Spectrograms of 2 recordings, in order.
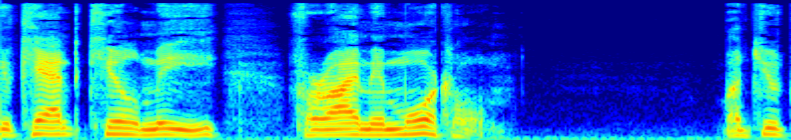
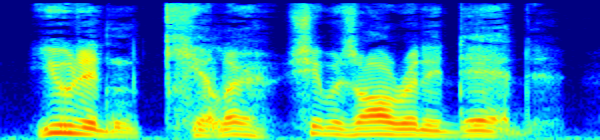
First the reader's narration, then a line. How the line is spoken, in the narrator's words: said the dwarf calmly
